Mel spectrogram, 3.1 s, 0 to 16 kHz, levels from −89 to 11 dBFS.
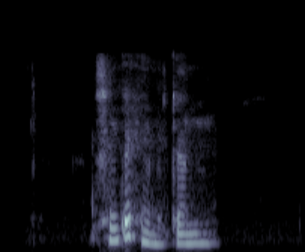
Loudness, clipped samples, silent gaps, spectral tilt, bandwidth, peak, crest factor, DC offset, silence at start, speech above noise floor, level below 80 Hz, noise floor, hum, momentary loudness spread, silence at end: -29 LUFS; under 0.1%; none; -7 dB/octave; 7.4 kHz; -10 dBFS; 22 dB; under 0.1%; 0.95 s; 52 dB; -78 dBFS; -81 dBFS; none; 18 LU; 0.9 s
